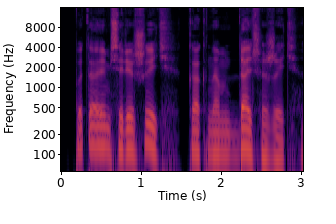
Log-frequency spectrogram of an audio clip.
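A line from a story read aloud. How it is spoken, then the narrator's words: Sighing. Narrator (Russian): вздохнул борода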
